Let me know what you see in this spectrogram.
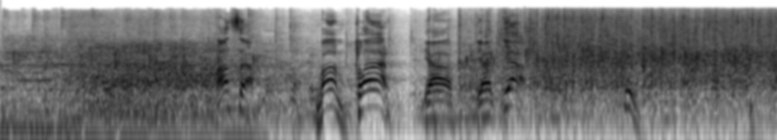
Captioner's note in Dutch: applaus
